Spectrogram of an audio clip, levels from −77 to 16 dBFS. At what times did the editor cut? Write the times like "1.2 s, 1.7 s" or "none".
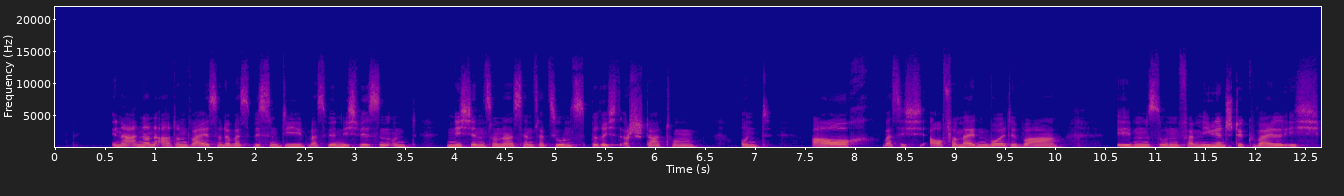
2.5 s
